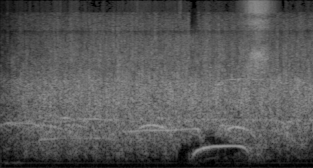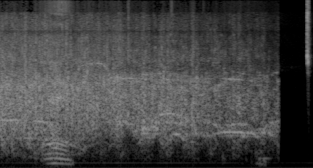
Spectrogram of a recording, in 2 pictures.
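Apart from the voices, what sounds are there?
applause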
